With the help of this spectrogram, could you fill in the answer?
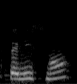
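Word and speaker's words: félicement: F-E-L-I-C-E-M-E-N-T. – Felicimons, I don't know. How do you speak ancient French? – It's pronounced Felicimons, and it means happy or okay.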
